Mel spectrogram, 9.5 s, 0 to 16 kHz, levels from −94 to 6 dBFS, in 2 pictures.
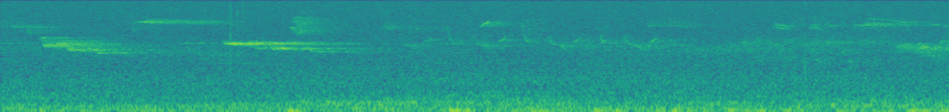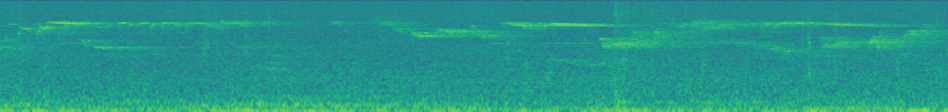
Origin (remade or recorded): recorded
